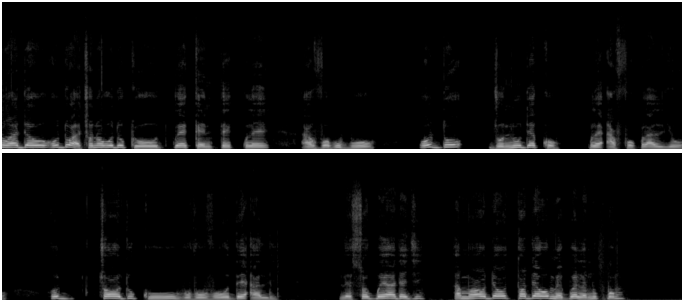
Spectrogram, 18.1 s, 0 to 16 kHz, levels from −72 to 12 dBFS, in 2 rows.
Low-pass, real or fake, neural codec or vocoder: 14.4 kHz; fake; vocoder, 44.1 kHz, 128 mel bands every 512 samples, BigVGAN v2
